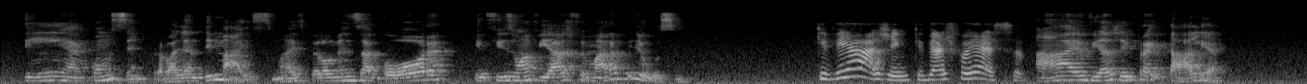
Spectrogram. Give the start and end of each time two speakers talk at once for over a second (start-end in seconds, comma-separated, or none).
none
